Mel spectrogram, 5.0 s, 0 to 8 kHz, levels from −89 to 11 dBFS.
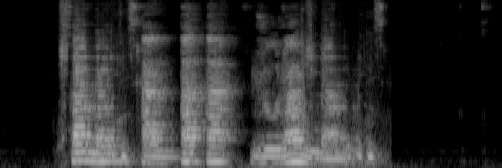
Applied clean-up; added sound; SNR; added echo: neural separator model SepFormer DNS4.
